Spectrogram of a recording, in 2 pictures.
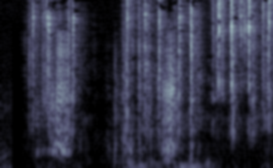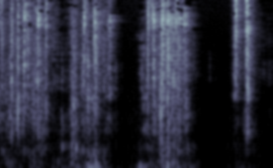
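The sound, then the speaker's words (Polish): Bursts of rapid, dense plastic clicking and rattling come in short clusters with brief pauses as a microswitch joystick is waggled and a wheel is turned, fairly quiet, with no voices. “Zrobiłem tak i zakręciłem kółko. To jest, mój drogi, joystick na mikrostykach.”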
